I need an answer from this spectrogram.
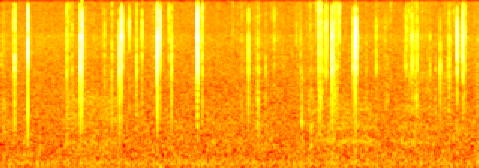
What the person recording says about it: I just really like that sound of the tapping on it.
